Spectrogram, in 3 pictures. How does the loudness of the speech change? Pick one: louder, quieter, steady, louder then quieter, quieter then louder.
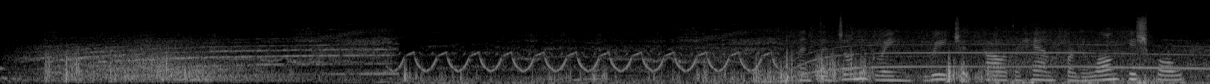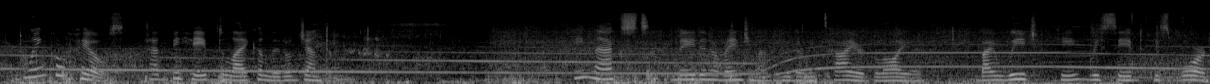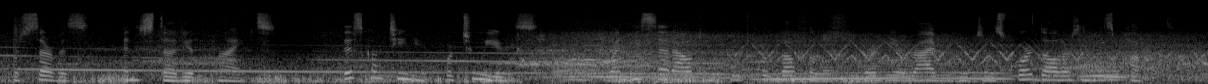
steady.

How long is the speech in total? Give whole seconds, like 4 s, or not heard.
26 s.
